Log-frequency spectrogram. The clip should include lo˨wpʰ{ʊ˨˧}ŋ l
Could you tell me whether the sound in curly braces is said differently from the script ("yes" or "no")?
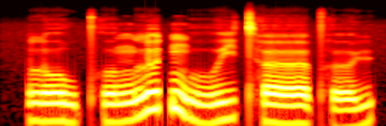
no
